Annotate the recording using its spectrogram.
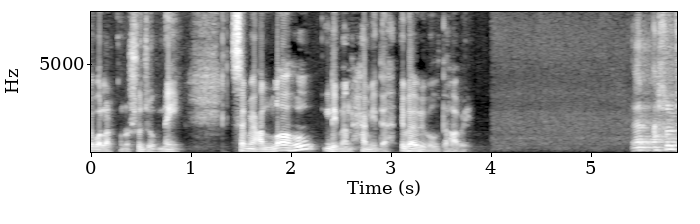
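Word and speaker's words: سمع الله لمن حمده: আসল সমাধান হলো যারা সামি আল্লাহ লিমান হামিদা পড়তেছেন এটা আসলে ঠিক নয় আসলে এর আসল উচ্চারণ হবে সামি আল্লাহু লেমান হামিদা অর্থাৎ হার উপর পেশ করতে হবে এবং লফজে আল্লাহর উপর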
